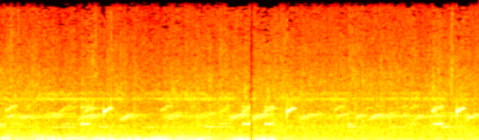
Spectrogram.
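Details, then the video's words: Rain-soaked Puerto Rico with coqui frogs: sharp paired calls rising from a low note to a higher chirp, several in under five seconds, layered on a continuous chorus, with low rain noise underneath. "Coqui and Rain"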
